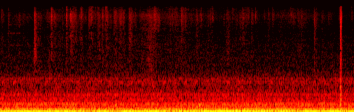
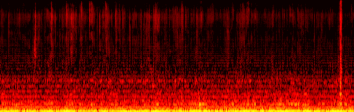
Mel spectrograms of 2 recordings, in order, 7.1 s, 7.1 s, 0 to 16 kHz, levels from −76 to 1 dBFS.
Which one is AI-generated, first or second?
second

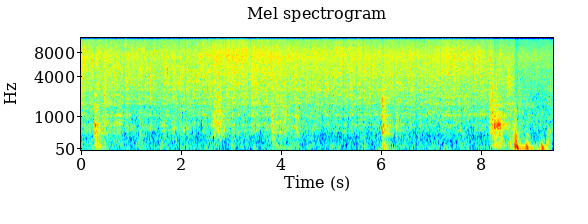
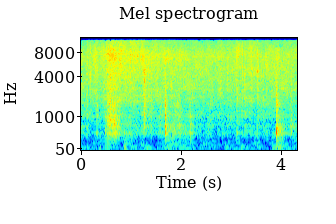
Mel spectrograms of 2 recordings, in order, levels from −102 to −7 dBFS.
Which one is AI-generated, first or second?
second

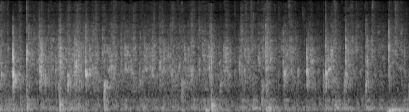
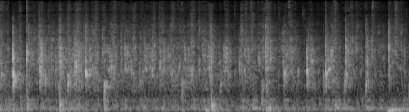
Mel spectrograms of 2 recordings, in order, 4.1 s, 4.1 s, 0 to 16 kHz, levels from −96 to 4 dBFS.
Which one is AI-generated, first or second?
first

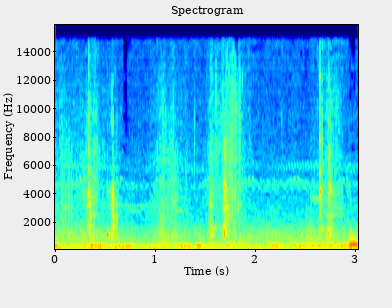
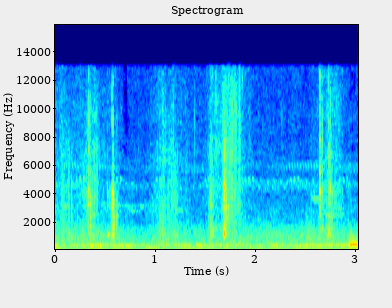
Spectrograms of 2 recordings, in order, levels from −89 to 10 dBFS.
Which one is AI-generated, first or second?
first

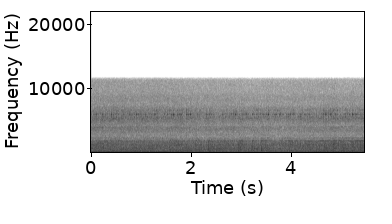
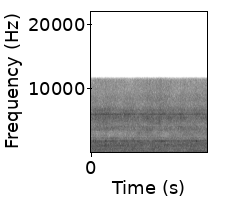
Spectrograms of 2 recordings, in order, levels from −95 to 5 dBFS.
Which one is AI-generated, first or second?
second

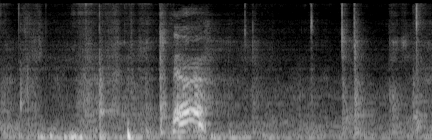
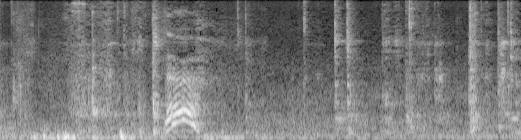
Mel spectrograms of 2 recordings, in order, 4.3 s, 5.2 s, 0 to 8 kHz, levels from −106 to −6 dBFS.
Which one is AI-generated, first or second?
first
